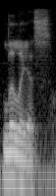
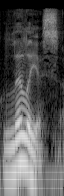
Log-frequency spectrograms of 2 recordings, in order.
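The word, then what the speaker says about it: Lilias: So help me specifically, how do you pronounce her first name? – Lilius. – Lilius, okay. Mm-hmm.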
